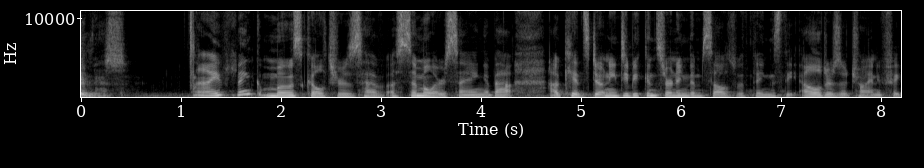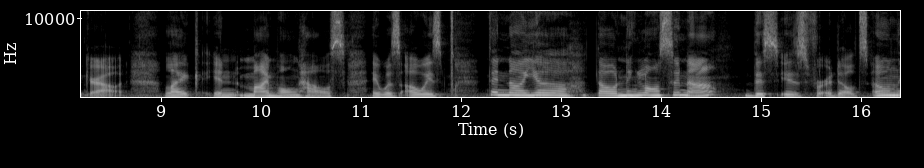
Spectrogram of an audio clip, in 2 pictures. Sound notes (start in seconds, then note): 12.3 non-English language spoken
